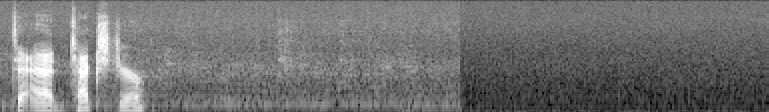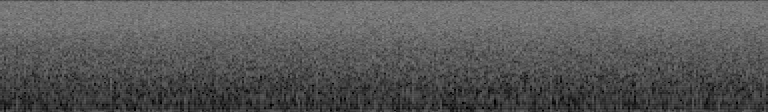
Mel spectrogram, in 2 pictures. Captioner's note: silence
